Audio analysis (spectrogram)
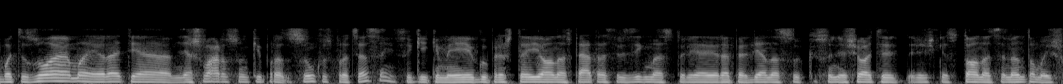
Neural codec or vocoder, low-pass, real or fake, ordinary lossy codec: vocoder, 44.1 kHz, 128 mel bands, Pupu-Vocoder; 5.4 kHz; fake; AAC, 24 kbps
